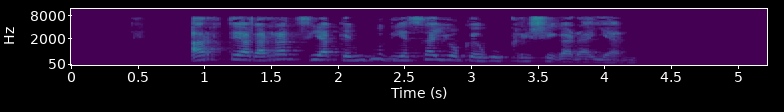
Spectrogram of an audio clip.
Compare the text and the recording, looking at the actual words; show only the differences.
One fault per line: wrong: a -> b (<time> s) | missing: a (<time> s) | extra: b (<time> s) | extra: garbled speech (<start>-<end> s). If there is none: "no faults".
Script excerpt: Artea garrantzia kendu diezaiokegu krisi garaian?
no faults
